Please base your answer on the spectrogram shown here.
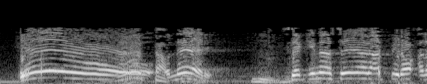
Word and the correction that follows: Arapiraca: não, Arapiraca, mano, de novo falei errado.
